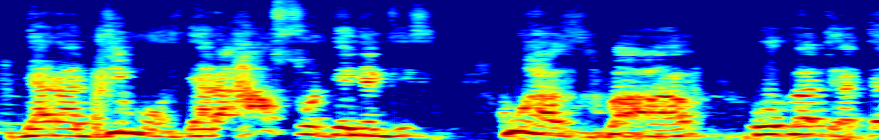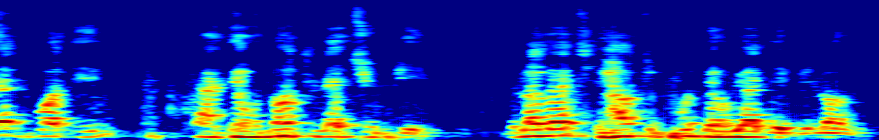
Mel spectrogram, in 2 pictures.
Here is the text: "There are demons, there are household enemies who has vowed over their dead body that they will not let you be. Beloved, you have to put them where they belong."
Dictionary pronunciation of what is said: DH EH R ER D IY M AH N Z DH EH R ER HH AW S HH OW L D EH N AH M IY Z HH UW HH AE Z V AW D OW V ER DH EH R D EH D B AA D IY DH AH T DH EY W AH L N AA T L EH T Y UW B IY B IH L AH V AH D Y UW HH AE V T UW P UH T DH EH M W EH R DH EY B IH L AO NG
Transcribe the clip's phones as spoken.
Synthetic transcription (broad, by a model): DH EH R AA D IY M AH N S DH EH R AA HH AW S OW D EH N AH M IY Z HH UW HH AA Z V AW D OW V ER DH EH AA D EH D B AA D IY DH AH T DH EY W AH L N AA T L EH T Y UW B IY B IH L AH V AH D Y UW HH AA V T UW P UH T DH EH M W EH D EY B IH L AO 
